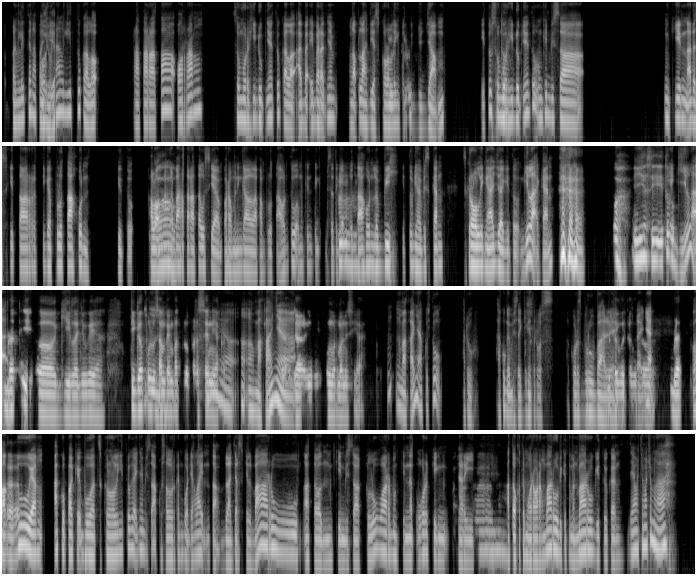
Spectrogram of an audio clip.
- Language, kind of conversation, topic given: Indonesian, podcast, Bagaimana kamu mengatur waktu di depan layar supaya tidak kecanduan?
- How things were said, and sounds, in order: other background noise; in English: "scrolling"; in English: "scrolling"; chuckle; tapping; in English: "scrolling"; in English: "skill"; in English: "networking"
